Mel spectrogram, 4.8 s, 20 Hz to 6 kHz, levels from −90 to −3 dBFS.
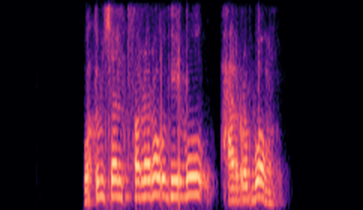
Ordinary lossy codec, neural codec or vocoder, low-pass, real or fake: Opus, 16 kbps; codec, 16 kHz, 4.8 kbps, FACodec; 5.4 kHz; fake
